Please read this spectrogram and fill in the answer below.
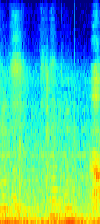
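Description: A person's brief gasp with faint voices behind it; the tail of a low music sting dies away in the first half second.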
